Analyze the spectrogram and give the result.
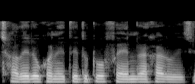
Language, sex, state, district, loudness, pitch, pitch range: Bengali, male, West Bengal, Dakshin Dinajpur, -16 LUFS, 130 Hz, 125-130 Hz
